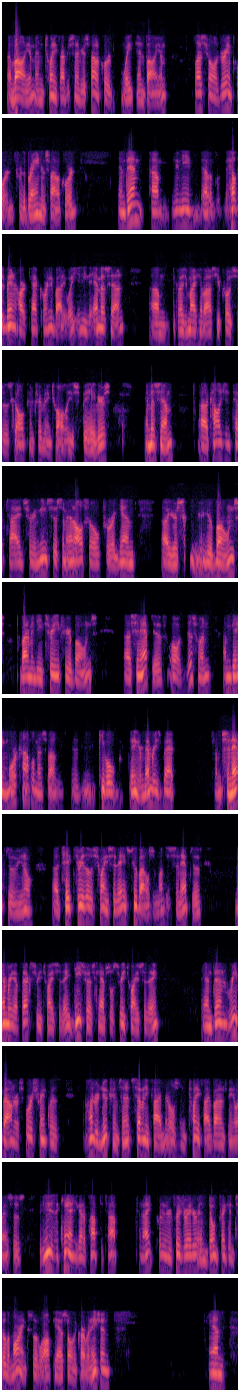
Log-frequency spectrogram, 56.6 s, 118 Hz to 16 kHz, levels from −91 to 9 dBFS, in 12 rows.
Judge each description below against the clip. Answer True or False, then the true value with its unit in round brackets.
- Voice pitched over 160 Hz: False (135 Hz)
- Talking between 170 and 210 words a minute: True (180 wpm)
